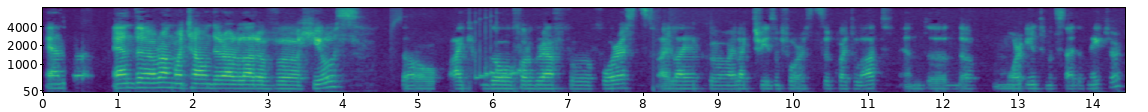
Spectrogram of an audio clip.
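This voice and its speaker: A man's voice: medium pitch, measured pace, vocal fry, highs cut off. A man from Transylvania in Romania with a Romanian accent, a photographer speaking casually with many hesitations. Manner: relaxed, hesitant, uh-filled. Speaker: landscape photographer. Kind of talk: casual self-introduction.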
